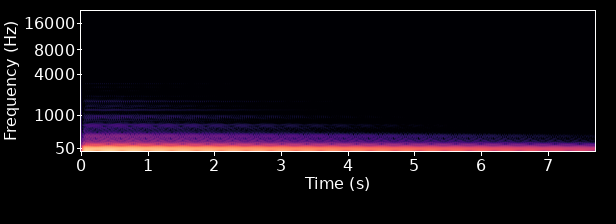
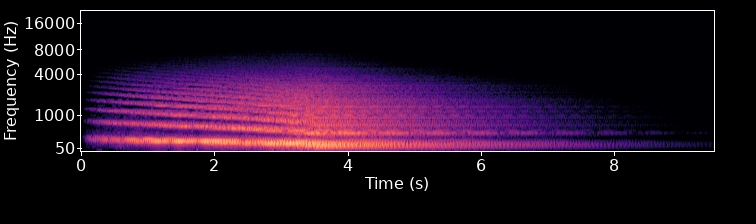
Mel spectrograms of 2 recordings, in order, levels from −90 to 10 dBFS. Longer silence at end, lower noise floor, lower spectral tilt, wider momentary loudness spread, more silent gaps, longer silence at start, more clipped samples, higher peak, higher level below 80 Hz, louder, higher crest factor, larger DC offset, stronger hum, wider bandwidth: second, 0.7 s vs 3.45 s; second, -37 dBFS vs -79 dBFS; first, -13 dB/octave vs -11 dB/octave; about the same, 24 LU vs 22 LU; neither; second, 0 s vs 0.3 s; neither; about the same, -2 dBFS vs 0 dBFS; first, -12 dBFS vs -46 dBFS; second, -18 LUFS vs -15 LUFS; about the same, 12 dB vs 16 dB; neither; neither; second, 0.3 kHz vs 4.6 kHz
